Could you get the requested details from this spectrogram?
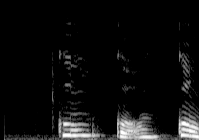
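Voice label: "Gong", Chinese syllable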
